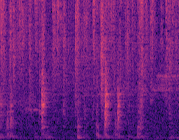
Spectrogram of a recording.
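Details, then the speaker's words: Steam water distiller during vinegar descaling, machine shaken while boiling: irregular sharp pops and ticks, about four a second, from calcium scale crystals in the boiling chamber; owner warns the scale will ruin the machine. "if you can hear it popping okay so do the shake like that and of course uh if you're looking there and you got calcium you want to get it out because like I said you'll ruin your machine"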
